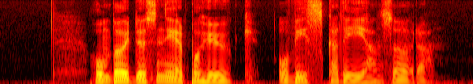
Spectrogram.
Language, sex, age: Swedish, male, 55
